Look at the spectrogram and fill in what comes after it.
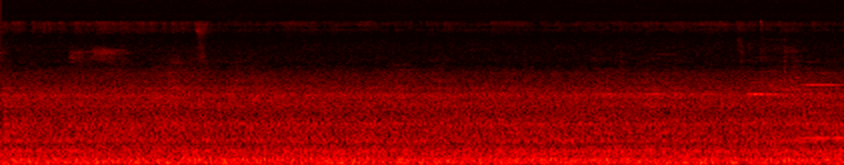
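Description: Steady low rumble and hum heard inside a Tokaido Line commuter train car, even throughout with faint steady tones over it.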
